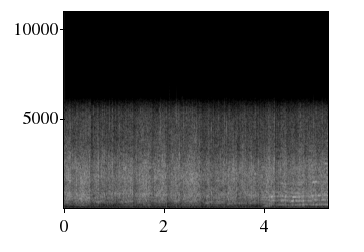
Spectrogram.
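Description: A large crowd cheers and claps loudly in an echoing hall.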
